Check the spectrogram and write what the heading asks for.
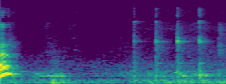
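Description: Sugar poured from a drinking glass into a glass mixing bowl of softened butter. It is faint, with a few light glass-on-glass clinks in the second half.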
